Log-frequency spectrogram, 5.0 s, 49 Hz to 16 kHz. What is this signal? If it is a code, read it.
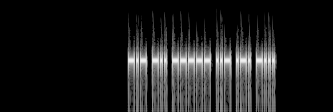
Morse code, heard as a keyed tone, about 40 wpm, 700 Hz. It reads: KD0URB
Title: USA Call Signs - 6 Characters - Repeated 3x - 40wpm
